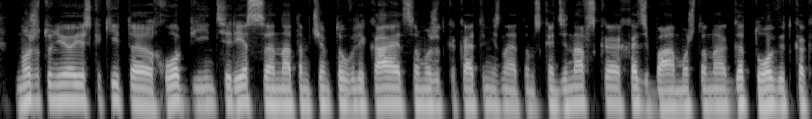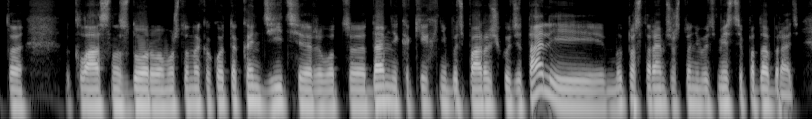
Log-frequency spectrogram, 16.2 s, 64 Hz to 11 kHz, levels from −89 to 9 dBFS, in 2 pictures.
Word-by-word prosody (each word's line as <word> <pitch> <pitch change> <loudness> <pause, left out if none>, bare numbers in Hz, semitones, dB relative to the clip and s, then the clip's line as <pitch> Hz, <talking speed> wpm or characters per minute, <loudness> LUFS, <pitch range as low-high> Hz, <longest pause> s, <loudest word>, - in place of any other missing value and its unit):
может 140 +2 0
у - - 0
нее 145 0 +3
есть 135 -6 0
какие-то 125 -3 0
хобби, 125 +1 0
интересы, 125 0 +1
она 120 0 +2
там 115 0 -4
чем-то 120 +1 -2
увлекается, 120 0 +1
может 115 -2 -2
какая-то, 115 +1 -4
не 120 - -4
знаю, 110 -1 -4
там 105 -1 -10
скандинавская 120 +3 -1
ходьба, 110 -2 0
может 110 0 -4
она 120 0 -1
готовит 120 -2 +2
как-то 115 -1 -2 0.5
классно, 115 -1 +3
здорово, 110 +1 +4
может 115 0 -2
она 120 -1 0
какой-то 125 +2 -2
кондитер. 120 -2 +1
Вот 110 0 -1 0.3
дай 130 +4 +6
мне 125 -3 0
каких-нибудь 115 -2 -5
парочку 120 0 +2
деталей, 115 - +1
и - - -6
мы 115 +3 -4
постараемся 125 -1 -1
что-нибудь 115 -2 -4
вместе 125 0 -1
подобрать. 110 -6 -1
120 Hz, 150 wpm, -23 LUFS, 110-125 Hz, 0.5 s, дай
